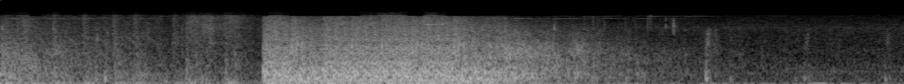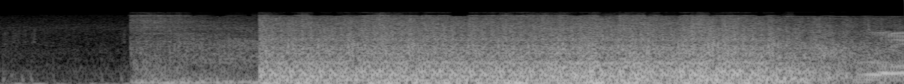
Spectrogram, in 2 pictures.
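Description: Sustained automatic AK rifle fire in a tactical shooter, two long loud dense bursts separated by a brief quieter pause.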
